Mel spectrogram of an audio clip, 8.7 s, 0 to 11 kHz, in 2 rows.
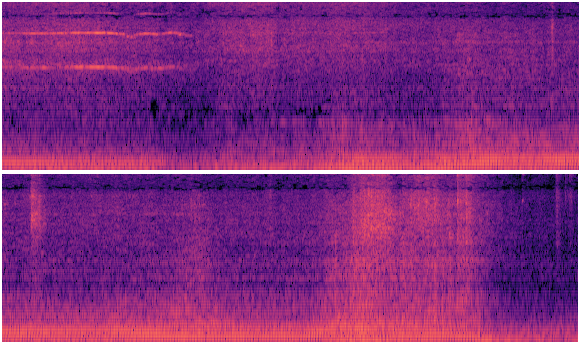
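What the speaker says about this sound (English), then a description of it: "This is probably the best sounding like Hemi I have heard." A Ram four-door pickup's Hemi V8 revs loudly and close up in a gravel lot, its deep exhaust note climbing through several throttle blips and a sustained pull before settling back to idle.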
